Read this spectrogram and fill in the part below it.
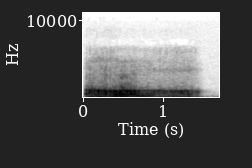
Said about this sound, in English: Snoring too loud. Sleeping.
